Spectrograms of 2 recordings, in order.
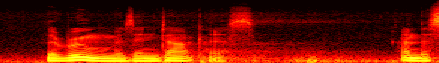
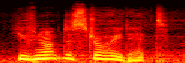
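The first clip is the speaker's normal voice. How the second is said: anxious high voice; 9 semitones higher than usual. Acted. Wife, high and urgent.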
